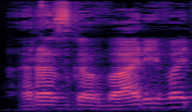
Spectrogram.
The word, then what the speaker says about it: разговаривать: Aqui tem um O, mas ele tem um som de A, tá? Então aqui está escrito разговаривать, só que a gente pronuncia разговаривать, como se esse O aqui fosse um A.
